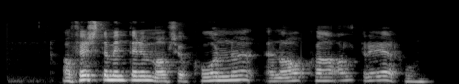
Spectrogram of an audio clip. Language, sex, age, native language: Icelandic, female, 60-69, Icelandic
